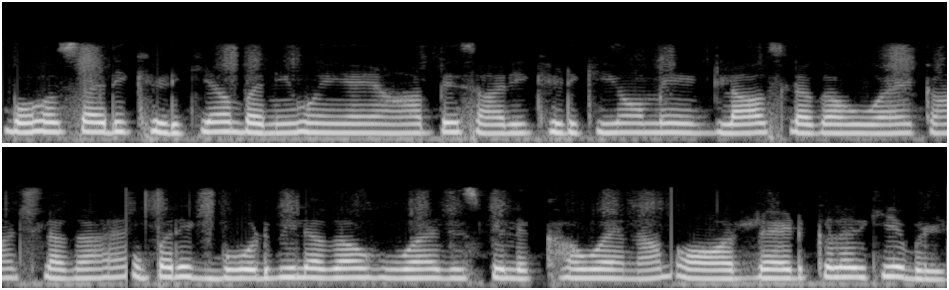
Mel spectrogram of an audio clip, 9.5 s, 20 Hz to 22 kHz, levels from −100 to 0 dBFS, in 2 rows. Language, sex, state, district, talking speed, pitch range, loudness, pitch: Hindi, female, Jharkhand, Jamtara, 235 wpm, 220-245 Hz, -19 LUFS, 230 Hz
